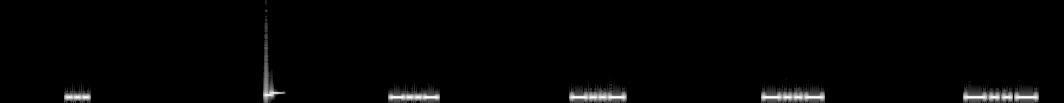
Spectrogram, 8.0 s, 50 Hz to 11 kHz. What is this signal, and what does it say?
Morse code, heard as a keyed tone, about 33 wpm, spaced as for 8 wpm, 700 Hz. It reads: S XXXX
